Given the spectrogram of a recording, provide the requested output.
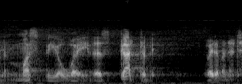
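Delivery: hushed, low musing under the breath; quiet desperate thought. Acted. Superman alone with no time left, hushed. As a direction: think it through to yourself. Hero desperate, thinking aloud.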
